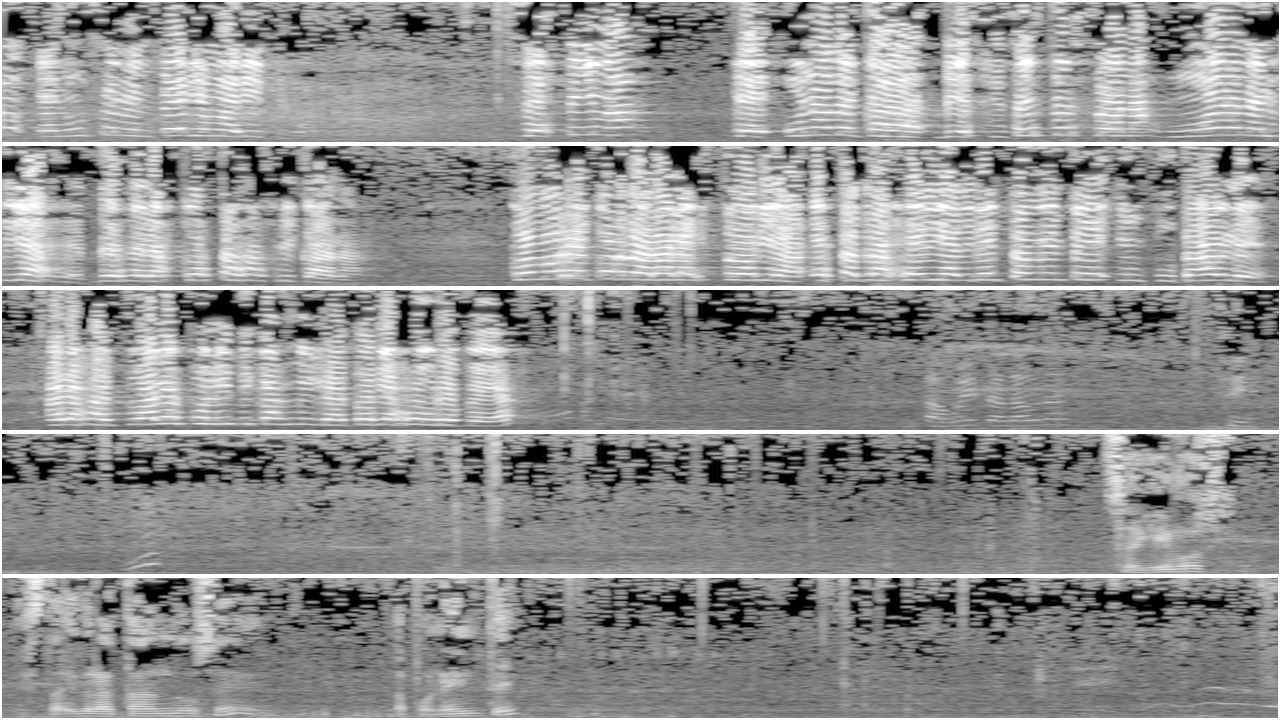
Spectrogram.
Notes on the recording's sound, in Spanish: Estuvimos en directo desde El Puente de las Bolas en la capital de Arrecife apoyando la concentración contra el racismo en Lanzarote convocada por el grupo Antifacista de Canarias.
